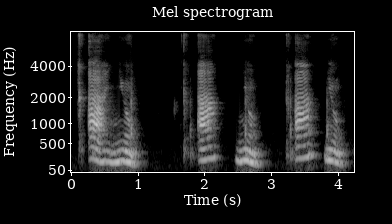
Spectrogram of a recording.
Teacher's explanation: con signo glotalizada se pronuncia con la glotis por eso decimos glotalizada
